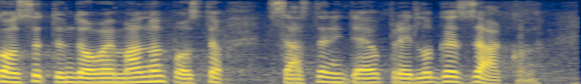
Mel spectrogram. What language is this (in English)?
Serbian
